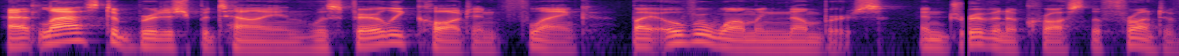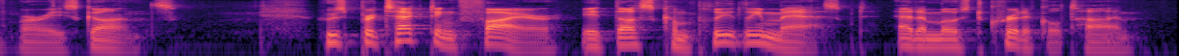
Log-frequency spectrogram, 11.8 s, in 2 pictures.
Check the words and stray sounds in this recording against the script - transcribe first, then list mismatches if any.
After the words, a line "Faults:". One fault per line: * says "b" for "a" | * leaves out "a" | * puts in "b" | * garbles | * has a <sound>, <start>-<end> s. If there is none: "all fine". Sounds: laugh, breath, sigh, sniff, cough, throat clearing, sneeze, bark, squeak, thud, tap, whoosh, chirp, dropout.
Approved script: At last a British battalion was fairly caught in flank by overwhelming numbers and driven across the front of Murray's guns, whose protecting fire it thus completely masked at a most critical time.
At last a British battalion was fairly caught in flank by overwhelming numbers and driven across the front of Murray's guns, whose protecting fire it thus completely masked at a most critical time.
Faults:
* has a dropout, 4.8-4.9 s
